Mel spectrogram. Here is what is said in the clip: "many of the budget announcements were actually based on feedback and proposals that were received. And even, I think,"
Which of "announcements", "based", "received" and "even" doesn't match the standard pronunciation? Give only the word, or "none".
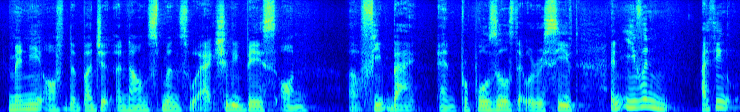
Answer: none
